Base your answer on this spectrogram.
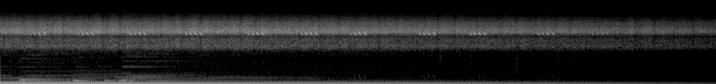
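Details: Cicadas in lavender fields in Provence sing a dense, high, sizzling drone with rhythmic pulses repeating about twice a second.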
